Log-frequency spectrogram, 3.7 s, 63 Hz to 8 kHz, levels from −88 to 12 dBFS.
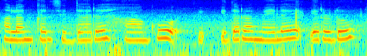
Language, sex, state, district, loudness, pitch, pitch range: Kannada, female, Karnataka, Koppal, -17 LUFS, 260 Hz, 250-275 Hz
